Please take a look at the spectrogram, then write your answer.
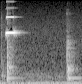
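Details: Roma Sorrento mobility scooter, after throttle potentiometer replacement for a throttle fault code and drive adjustment at the tiller: a short, sharp high beep, then a faint click in a quiet room; normal reverse beeper.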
